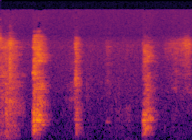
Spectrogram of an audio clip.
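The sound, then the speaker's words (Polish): A dog barks a few times in short, sharp bursts with uneven gaps between them, sounding fairly quiet against a faint background hiss. “Pies jest cwany, kurde.”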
